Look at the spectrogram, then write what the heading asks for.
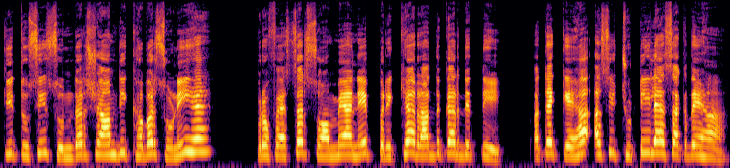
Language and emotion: Punjabi, surprised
